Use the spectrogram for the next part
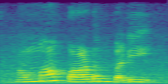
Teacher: இந்த சொற்கள்ல மகர மெய் எழுத்து தனக்குரிய அரை மாத்திரையில் ஒலிக்கிறது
